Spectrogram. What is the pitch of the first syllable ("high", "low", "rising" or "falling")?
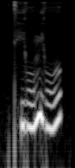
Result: rising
